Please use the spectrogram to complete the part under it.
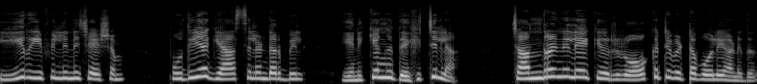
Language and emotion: Malayalam, surprised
